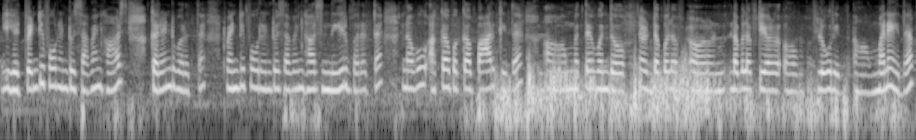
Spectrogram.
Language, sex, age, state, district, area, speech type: Kannada, female, 18-30, Karnataka, Mysore, rural, spontaneous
